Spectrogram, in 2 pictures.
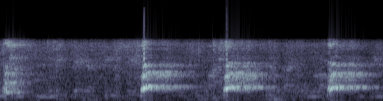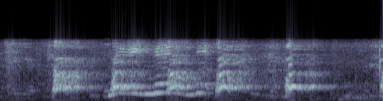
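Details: Several Tosa Inu puppies in a kitchen make repeated high yelping barks and a wavering whine, bursts spaced about a second apart, with background voices.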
